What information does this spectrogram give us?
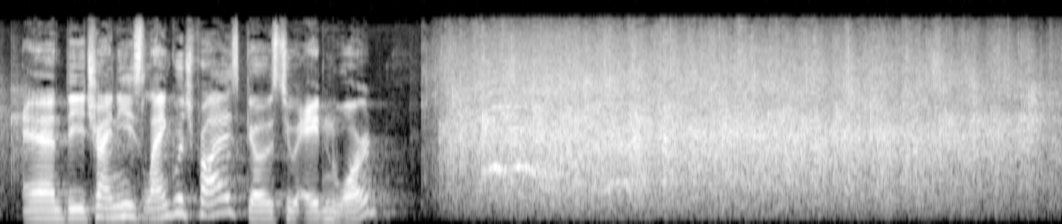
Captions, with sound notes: And the Chinese Language Prize goes to Aidan Ward. (audience applauding)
